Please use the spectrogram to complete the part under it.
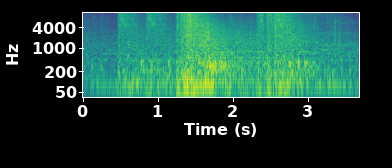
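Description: Musket volley gunfire from soldiers in Assassin's Creed 3, a few loud rolling bursts of massed shots that stand out over constant battle noise, with the heaviest volley near the middle.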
